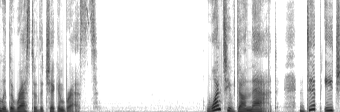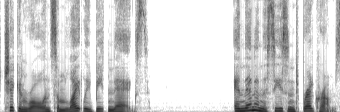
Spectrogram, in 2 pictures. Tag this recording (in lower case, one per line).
speech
